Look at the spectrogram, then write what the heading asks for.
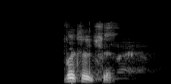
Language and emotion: Russian, neutral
